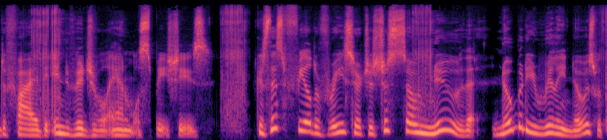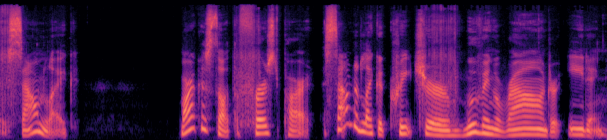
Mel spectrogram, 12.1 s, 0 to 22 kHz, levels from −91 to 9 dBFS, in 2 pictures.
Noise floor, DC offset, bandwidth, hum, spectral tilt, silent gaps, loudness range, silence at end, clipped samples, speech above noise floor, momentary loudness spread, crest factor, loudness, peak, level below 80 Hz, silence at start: -74 dBFS; under 0.1%; 19 kHz; none; -3.5 dB/octave; none; 3 LU; 0 s; under 0.1%; 56 dB; 6 LU; 18 dB; -18 LUFS; -2 dBFS; -70 dBFS; 0 s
